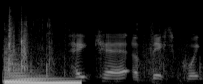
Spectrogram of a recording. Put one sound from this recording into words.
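A handgun fires in a video game.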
